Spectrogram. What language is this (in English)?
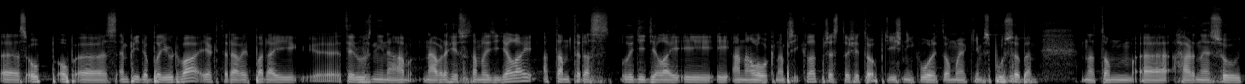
Czech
